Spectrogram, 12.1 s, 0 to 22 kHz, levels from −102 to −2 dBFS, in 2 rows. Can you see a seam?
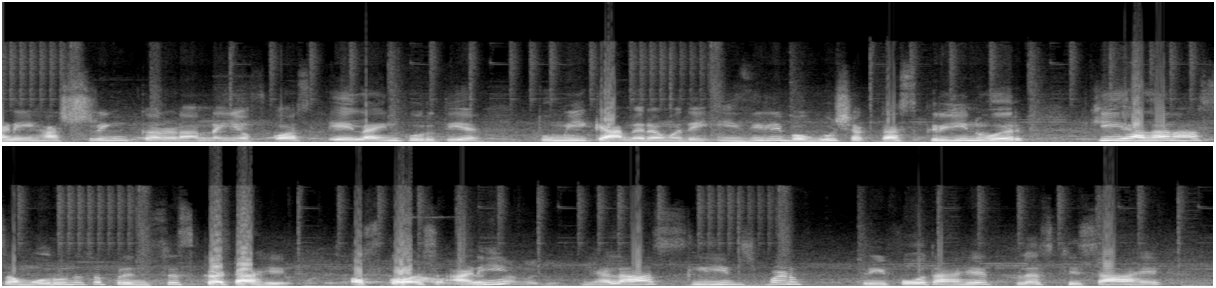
no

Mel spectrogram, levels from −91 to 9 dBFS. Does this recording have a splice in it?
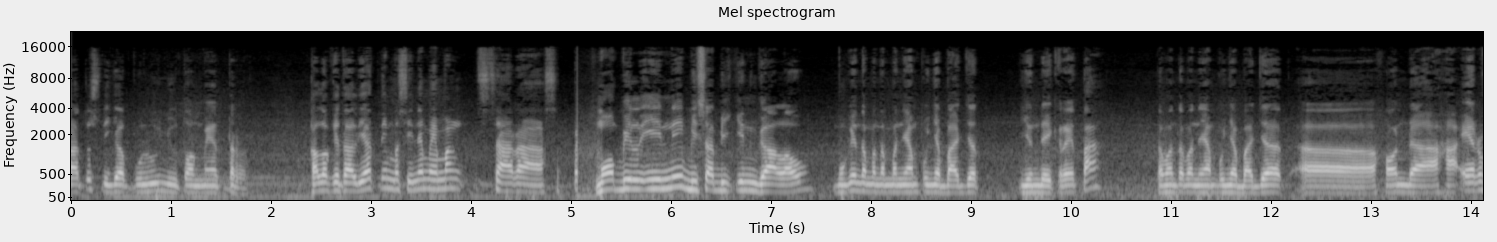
yes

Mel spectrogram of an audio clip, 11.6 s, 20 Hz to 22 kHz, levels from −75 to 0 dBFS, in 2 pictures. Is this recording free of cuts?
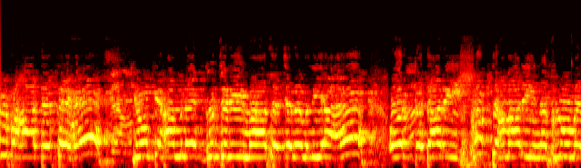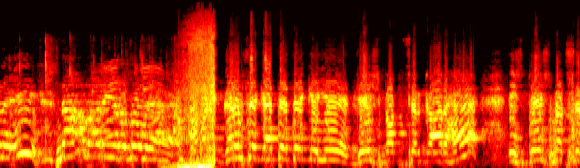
no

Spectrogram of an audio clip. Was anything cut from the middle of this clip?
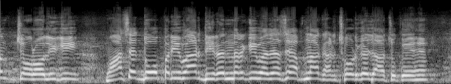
no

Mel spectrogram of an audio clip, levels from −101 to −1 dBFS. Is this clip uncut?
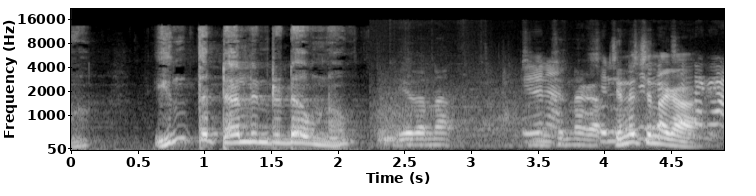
yes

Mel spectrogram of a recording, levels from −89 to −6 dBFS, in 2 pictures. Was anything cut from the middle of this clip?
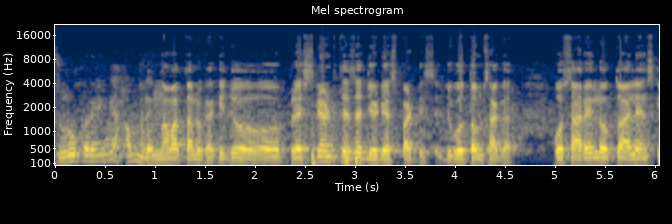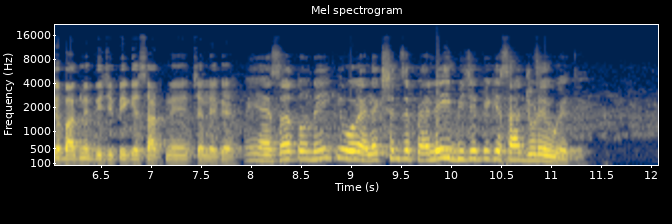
yes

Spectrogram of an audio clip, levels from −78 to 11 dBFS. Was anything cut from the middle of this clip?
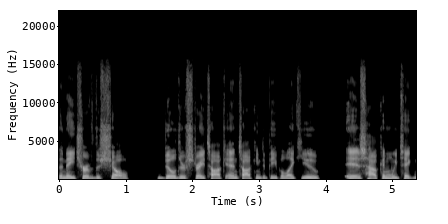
no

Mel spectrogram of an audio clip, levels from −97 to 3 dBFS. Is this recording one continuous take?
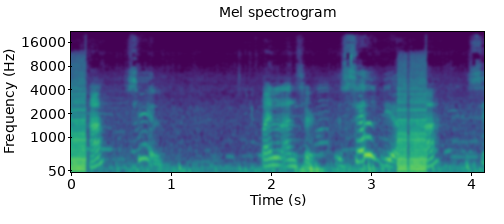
no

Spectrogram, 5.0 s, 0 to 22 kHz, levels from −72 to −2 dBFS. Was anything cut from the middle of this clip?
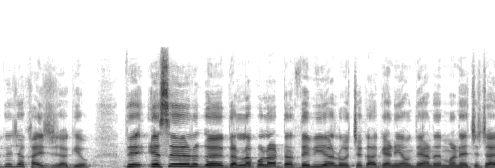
no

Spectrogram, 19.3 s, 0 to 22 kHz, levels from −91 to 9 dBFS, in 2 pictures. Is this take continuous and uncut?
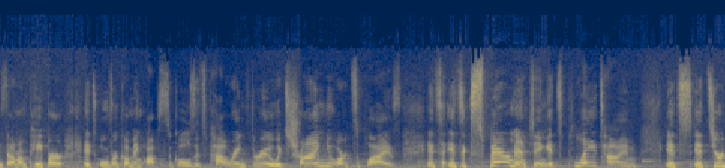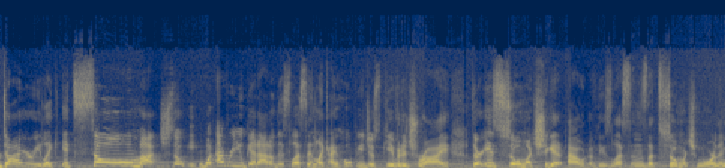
no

